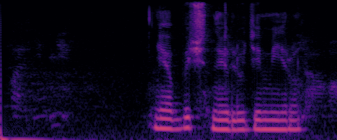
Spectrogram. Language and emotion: Russian, neutral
